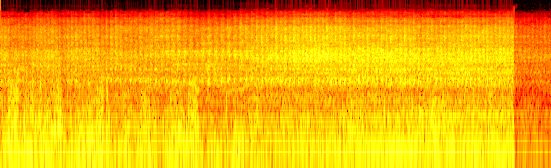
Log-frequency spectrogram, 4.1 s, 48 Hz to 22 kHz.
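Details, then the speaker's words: 9-10-year-old Yamaha R15, bottom and middle end upgraded but valves and rocker arms original, noisy for about half a month before stalling while riding; owner first suspected tight valves: busy uneven top-end clatter at idle; broken rocker arm bearing. "รถผมมีอาการเหมือนแบบเสียงดังนะครับลองฟังจากช่วงต้นคลิปได้เลยครับจะเป็นเสียงแปลกๆนะครับเสียงมันผิดพิไปจากากเครื่องยนต์สแตนดาร์ดที่เราเคยขับมานะครับ"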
